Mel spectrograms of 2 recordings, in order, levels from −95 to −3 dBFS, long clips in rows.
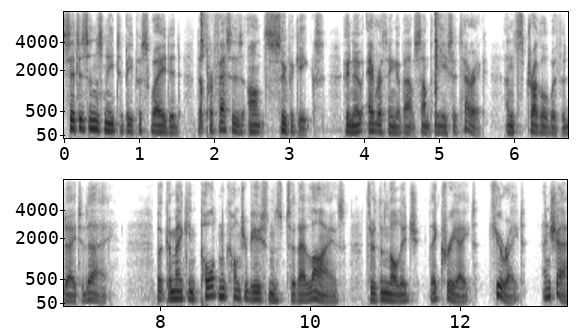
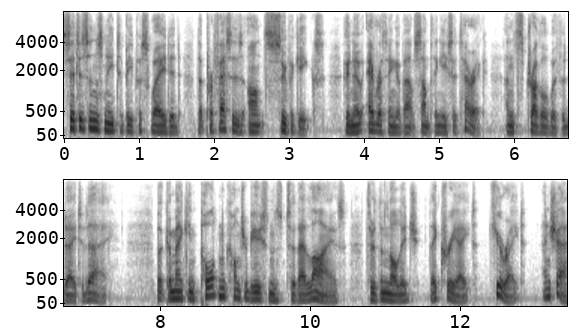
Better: second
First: noise reduction (neural mask model Resemble Enhance denoiser)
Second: none

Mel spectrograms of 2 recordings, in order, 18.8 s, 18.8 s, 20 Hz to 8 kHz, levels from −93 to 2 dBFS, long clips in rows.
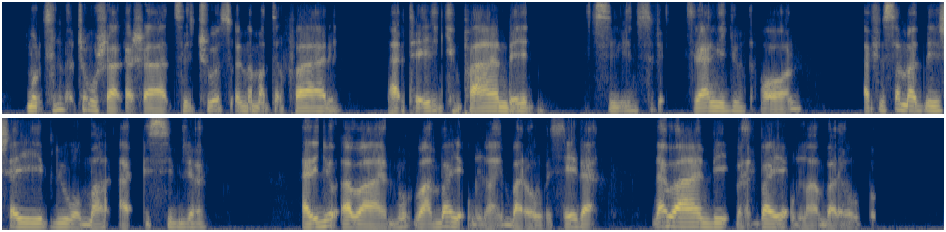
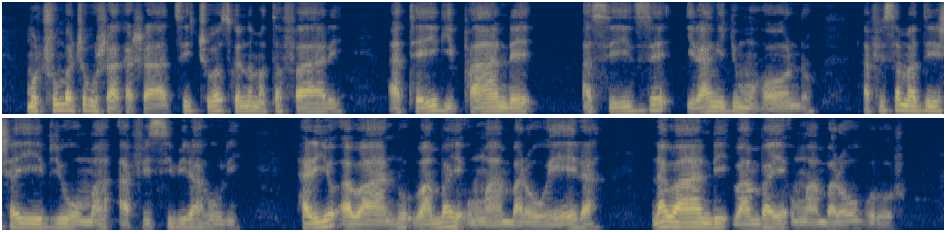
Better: second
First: noise reduction (neural diffusion model UNIVERSE++)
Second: none

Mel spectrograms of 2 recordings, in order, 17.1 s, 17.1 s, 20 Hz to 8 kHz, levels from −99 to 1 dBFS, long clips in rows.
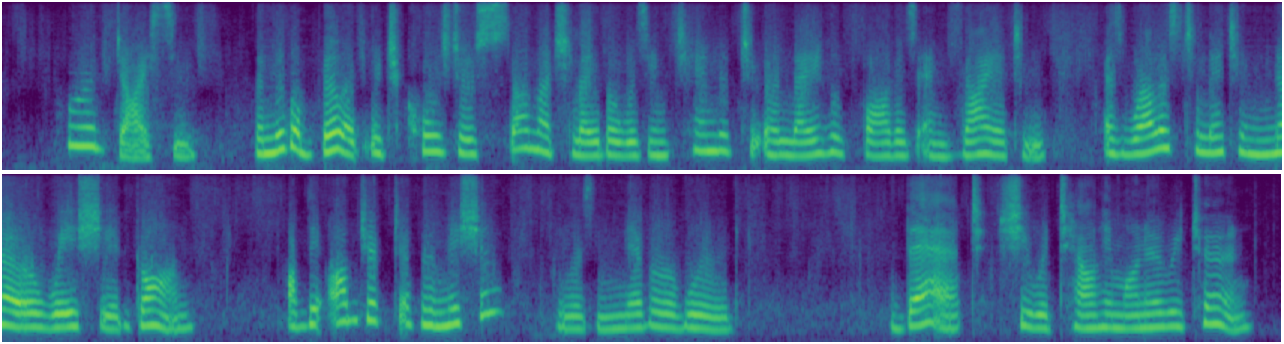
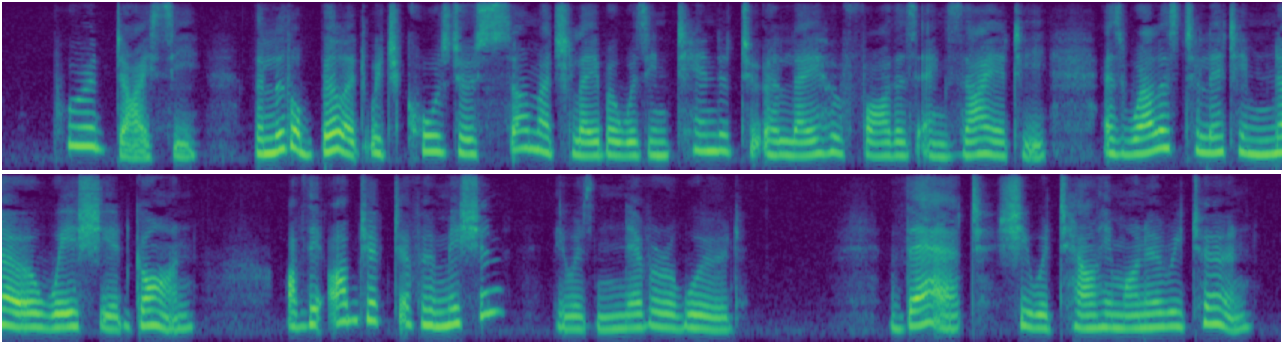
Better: second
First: noise reduction (neural separator model SepFormer DNS4)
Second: none

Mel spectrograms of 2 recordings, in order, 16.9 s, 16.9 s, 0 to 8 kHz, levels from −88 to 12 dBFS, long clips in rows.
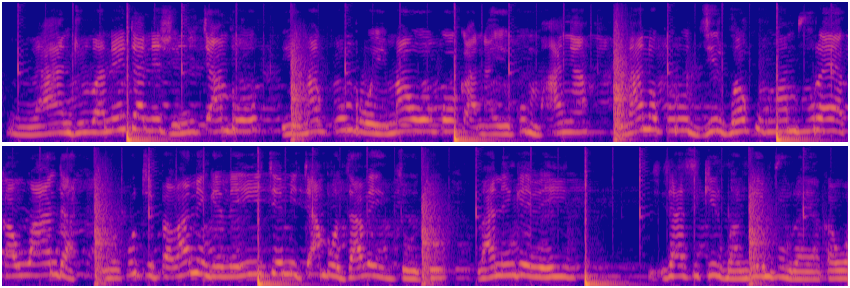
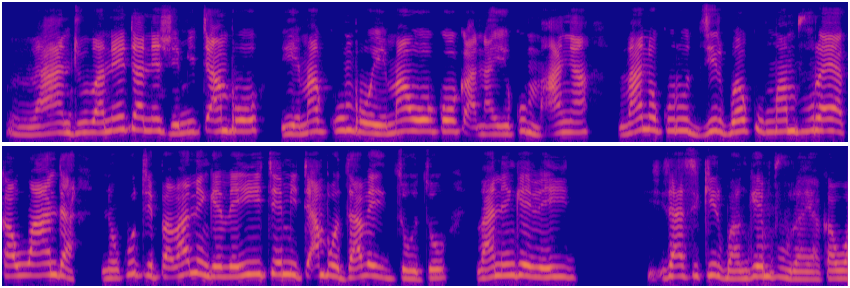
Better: second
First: background sound (Drum kit); 3 dB below the speech // room echo; dies away in 1.9 s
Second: none

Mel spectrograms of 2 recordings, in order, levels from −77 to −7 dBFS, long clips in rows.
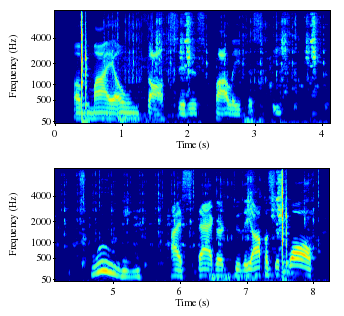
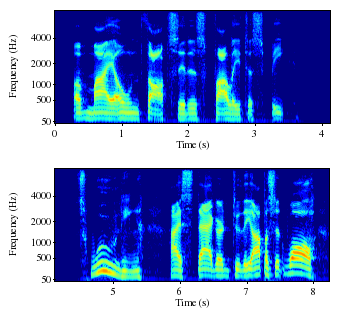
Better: second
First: noise reduction (classical method Wiener filter)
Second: none

